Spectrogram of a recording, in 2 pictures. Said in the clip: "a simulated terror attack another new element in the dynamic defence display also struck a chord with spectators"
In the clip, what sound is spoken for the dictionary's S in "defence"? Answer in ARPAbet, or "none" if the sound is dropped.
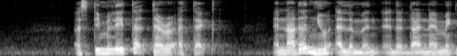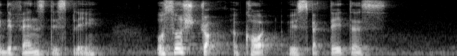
S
